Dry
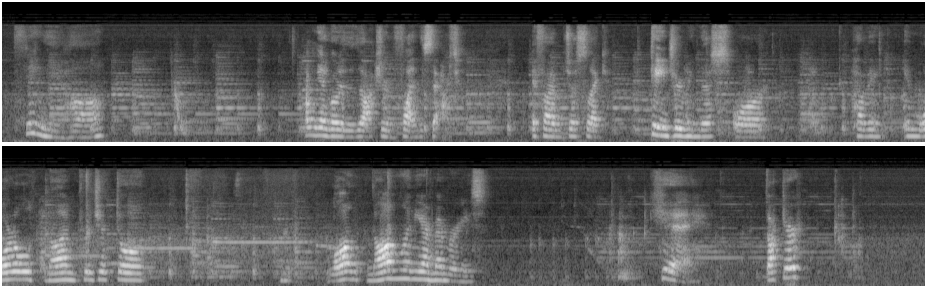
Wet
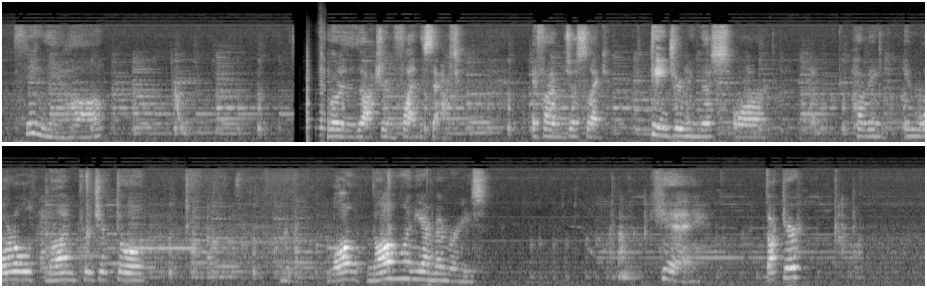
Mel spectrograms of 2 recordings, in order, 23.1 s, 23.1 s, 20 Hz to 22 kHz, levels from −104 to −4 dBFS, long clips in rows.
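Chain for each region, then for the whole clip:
3.64–4.07 HPF 350 Hz + power-law curve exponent 3
whole clip: high shelf 3100 Hz +7.5 dB; comb 7.2 ms, depth 72%; dynamic EQ 380 Hz, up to -5 dB, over -34 dBFS, Q 0.85; gain +1 dB

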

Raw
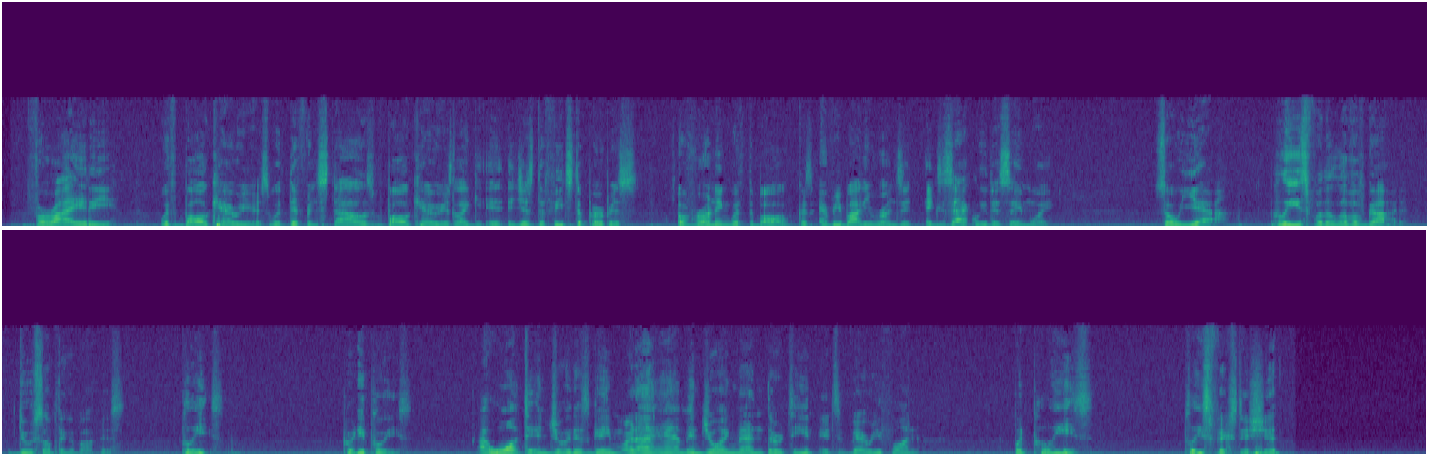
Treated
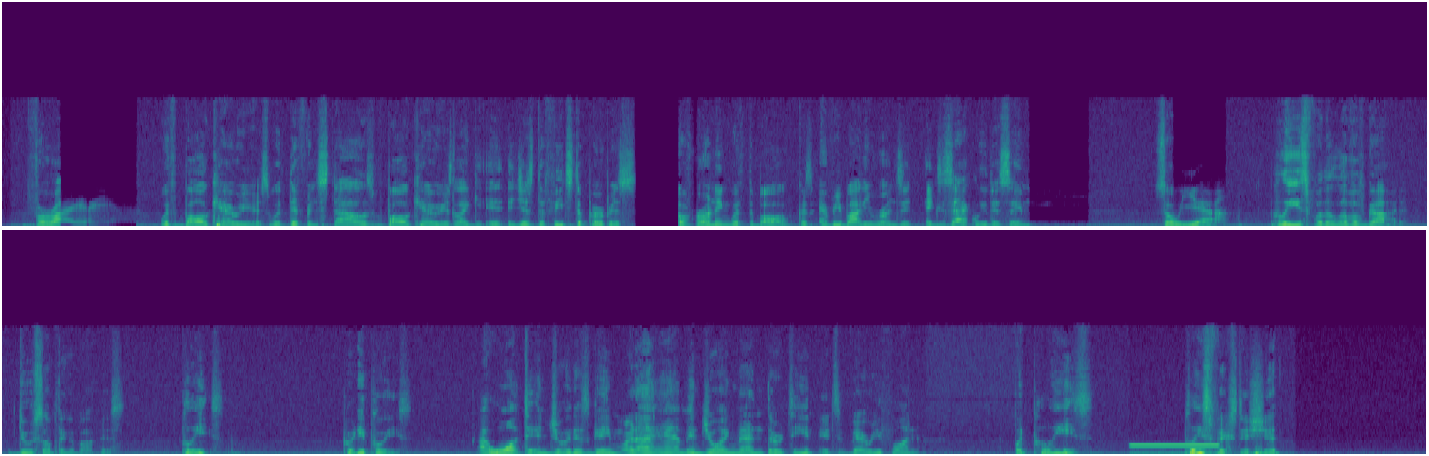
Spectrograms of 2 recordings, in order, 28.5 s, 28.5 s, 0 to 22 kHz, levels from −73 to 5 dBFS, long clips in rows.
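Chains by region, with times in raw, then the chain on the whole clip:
0.58–1.35 elliptic band-pass 560–1800 Hz, stop band 60 dB + compressor, threshold -30 dBFS
6.19–7.01 HPF 220 Hz + gate -37 dBFS, range -59 dB
10.27–10.87 compressor, threshold -39 dBFS + vocal tract filter i
11.71–12.24 compressor 2.5:1, threshold -25 dBFS + speaker cabinet 110–3200 Hz, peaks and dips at 190 Hz -5 dB, 300 Hz +9 dB, 480 Hz +6 dB, 1500 Hz +4 dB
23.49–24.46 rippled Chebyshev high-pass 160 Hz, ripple 3 dB + high shelf 2900 Hz +8 dB + notch 5500 Hz, Q 27
25.52–26.41 low shelf 450 Hz +11.5 dB + whine 1000 Hz -22 dBFS + mismatched tape noise reduction decoder only
whole clip: dry

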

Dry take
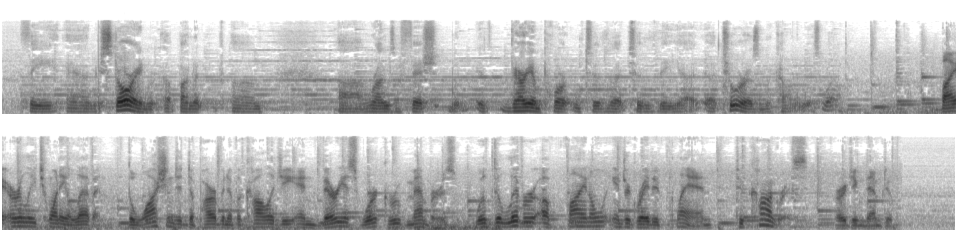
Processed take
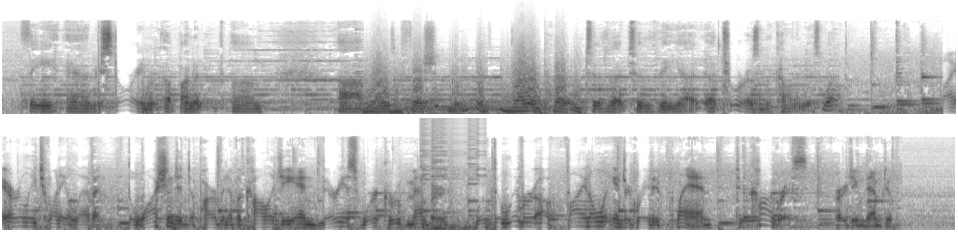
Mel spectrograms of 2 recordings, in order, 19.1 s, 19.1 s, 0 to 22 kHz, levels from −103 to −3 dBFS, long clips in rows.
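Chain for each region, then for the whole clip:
3.61–5.85 RIAA curve playback + compressor 2:1, threshold -28 dBFS + hard clip -31 dBFS
13.71–14.38 high shelf 2300 Hz -10.5 dB + sample-rate reducer 3000 Hz
whole clip: dynamic EQ 760 Hz, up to +4 dB, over -37 dBFS, Q 0.84; negative-ratio compressor -30 dBFS, ratio -0.5; gain -2.5 dB

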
